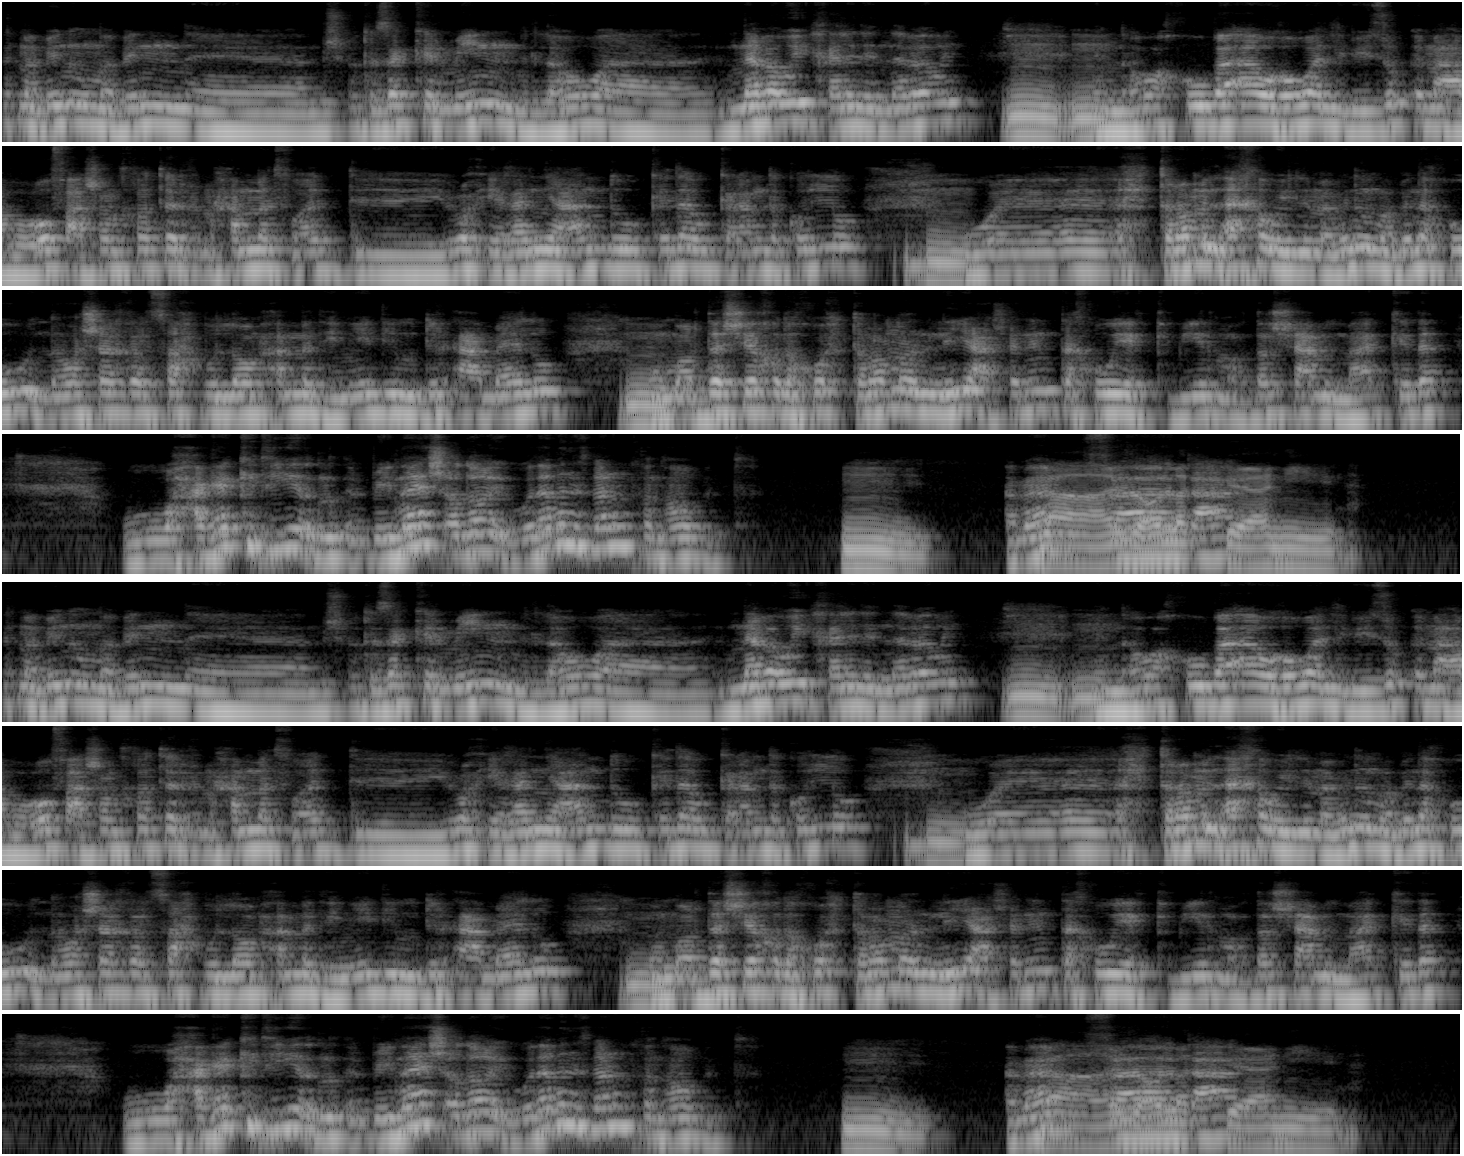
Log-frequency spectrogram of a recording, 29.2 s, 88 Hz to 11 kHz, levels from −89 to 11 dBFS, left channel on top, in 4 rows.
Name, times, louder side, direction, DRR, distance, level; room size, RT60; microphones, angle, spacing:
voice 1, 0.0-4.8 5.4-25.5 26.9-28.1, left 1 dB, 20° left, 1.6 m, -29 dB
voice 2, 5.0-5.6 11.8-12.2 17.7-18.0 26.1-26.6 27.1-28.7, left 4 dB, 45° left, 0.4 m, -31 dB
5.2 x 3.3 x 3.0 m
head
